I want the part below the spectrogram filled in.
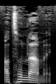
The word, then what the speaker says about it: autonomic: Experienced by males and females, orgasms are controlled by the involuntary or autonomic. What's the correct pronunciation? – Autonomic. – Autonomic.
